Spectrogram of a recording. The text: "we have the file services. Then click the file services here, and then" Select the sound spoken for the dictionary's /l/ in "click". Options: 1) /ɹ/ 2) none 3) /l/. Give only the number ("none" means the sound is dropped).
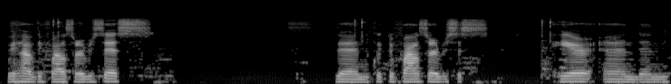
3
